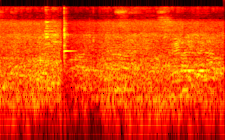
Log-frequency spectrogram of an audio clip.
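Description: A single sharp clink of tableware a little over half a second in, with a brief ring after it, over steady restaurant chatter.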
